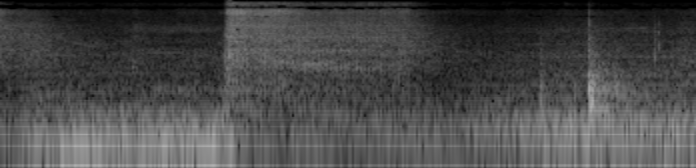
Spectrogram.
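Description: Steady hissing noise in two stretches. The second stretch starts about one and a half seconds in, is louder, and fades out shortly before the end. A low hum sits under part of it.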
